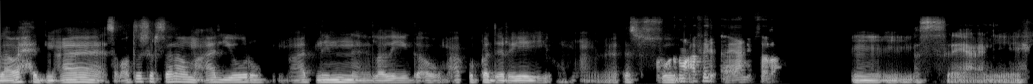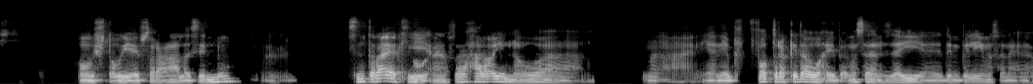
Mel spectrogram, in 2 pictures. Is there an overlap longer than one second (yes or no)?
no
